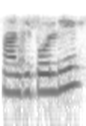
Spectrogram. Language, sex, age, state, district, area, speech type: Hindi, female, 30-45, Madhya Pradesh, Hoshangabad, rural, conversation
